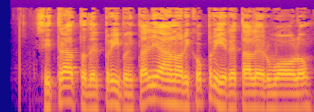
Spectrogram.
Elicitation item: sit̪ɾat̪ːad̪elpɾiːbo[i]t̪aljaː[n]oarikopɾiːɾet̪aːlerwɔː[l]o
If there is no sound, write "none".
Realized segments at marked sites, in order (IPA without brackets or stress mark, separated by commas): i, n, l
